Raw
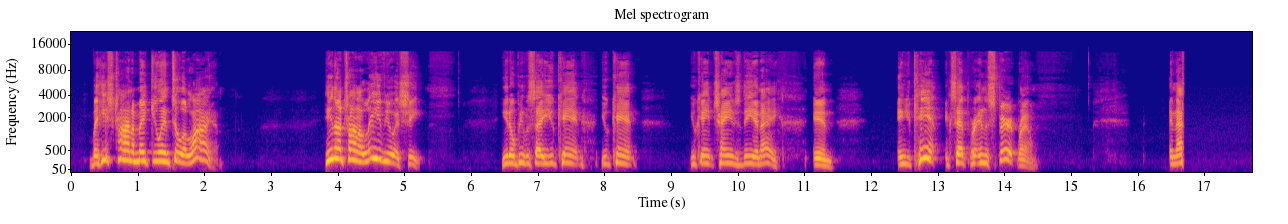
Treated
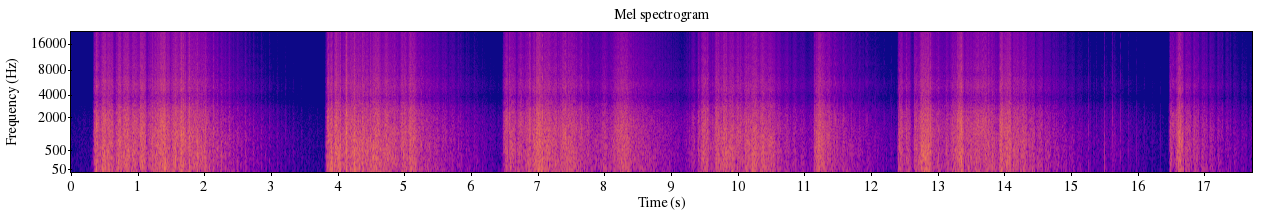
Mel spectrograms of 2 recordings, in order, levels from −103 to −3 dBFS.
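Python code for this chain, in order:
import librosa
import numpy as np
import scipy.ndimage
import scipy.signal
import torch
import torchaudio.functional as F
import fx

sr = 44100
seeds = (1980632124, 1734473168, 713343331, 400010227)

y = fx.echo_wet_highpass(x, sr, ms=120, feedback_pct=69, hz=1600.0, wet_db=-5.0)
y = fx.spec_gate(y, sr, threshold_db=-20, keep='weak')
y = scipy.signal.lfilter([1.0, -0.9], [1.0], y)
y = fx.sample_hold(y, sr, seeds[0], rate_hz=3800.0, jitter_pct=20)
y = fx.pre_swell(y, sr, db_per_s=95.0, at=(6.51, 9.33))
y = F.gain(torch.from_numpy(y), 1.0).numpy()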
